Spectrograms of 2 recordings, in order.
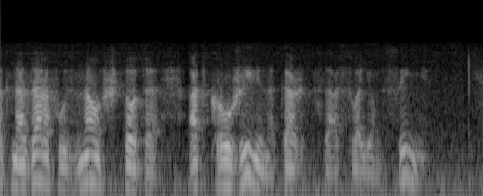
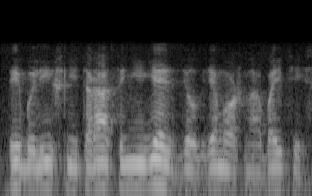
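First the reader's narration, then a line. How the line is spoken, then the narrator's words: Plain. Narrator (Russian): сказал Иван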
